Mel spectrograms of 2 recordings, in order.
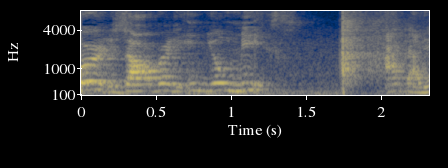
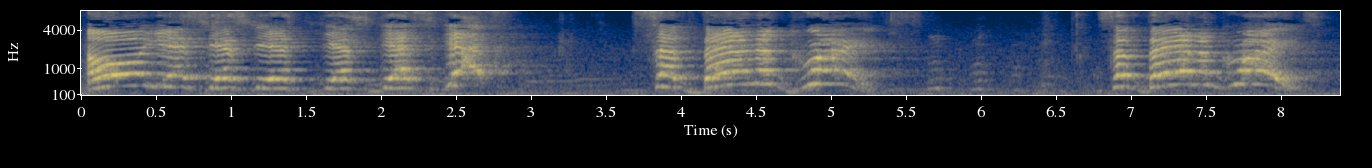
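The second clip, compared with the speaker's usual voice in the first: excited yes; 7 semitones higher, much slower than usual. Real, not acted. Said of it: "I get so excited".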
